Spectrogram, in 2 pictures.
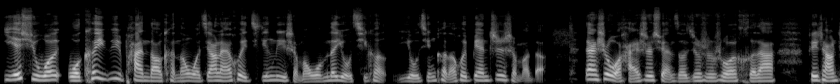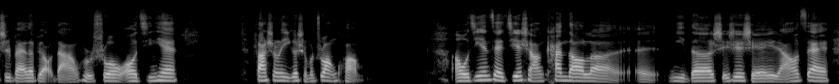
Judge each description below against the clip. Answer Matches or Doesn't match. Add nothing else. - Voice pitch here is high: Doesn't match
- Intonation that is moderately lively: Matches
